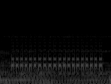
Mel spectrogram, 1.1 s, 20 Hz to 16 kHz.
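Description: A phone line rings on a call to the 110 police emergency number, a single steady buzzing ring tone with rich harmonics that holds evenly for about a second before cutting off, with no voices.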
